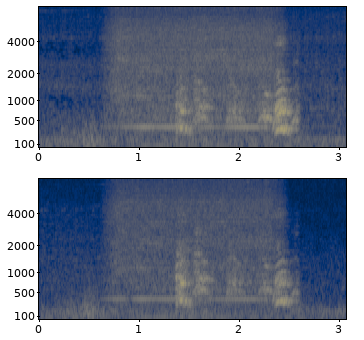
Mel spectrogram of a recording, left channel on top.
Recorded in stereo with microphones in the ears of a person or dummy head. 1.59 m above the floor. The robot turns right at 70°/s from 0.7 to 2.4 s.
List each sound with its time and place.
1.4 s a dog barking: 25° right; by 2.6 s 45° left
